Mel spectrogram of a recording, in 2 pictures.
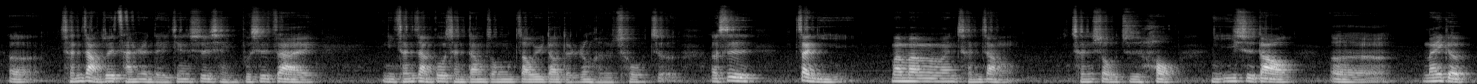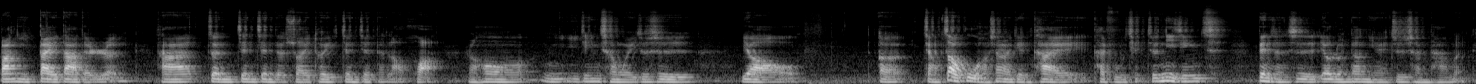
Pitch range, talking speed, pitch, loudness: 115-140 Hz, 220 characters per minute, 120 Hz, -21 LUFS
